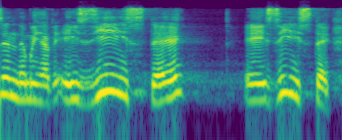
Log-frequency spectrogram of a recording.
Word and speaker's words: esiste: So the next time nella fantasia comes in, then we have esiste, esiste. Here's another S word that you can speak, sing esiste. When you sing, you say esiste. It changes, right?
